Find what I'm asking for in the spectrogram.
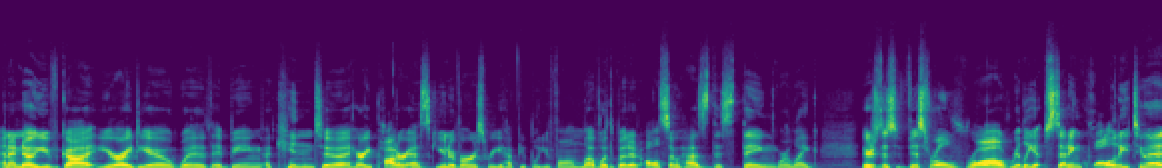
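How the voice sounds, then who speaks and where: The speaker has a plain, everyday voice with ordinary pitch variation. They talk at a fairly quick pace with hardly any pauses. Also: woman, medium pitch for a woman. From US South, Alabama. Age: 30s. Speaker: podcast guest, anime fan. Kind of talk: casual chat.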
